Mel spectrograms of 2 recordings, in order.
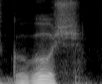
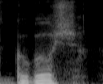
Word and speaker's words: Googoosh: And her name is Gugush. Her stage name is Gugush. And it's spelled like it sounds, G-O-O-G-O-O-S-H.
